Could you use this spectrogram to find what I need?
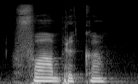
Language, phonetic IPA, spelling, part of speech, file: Ukrainian, [ˈfabrekɐ], фабрика, noun, Uk-фабрика.ogg
- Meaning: a factory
